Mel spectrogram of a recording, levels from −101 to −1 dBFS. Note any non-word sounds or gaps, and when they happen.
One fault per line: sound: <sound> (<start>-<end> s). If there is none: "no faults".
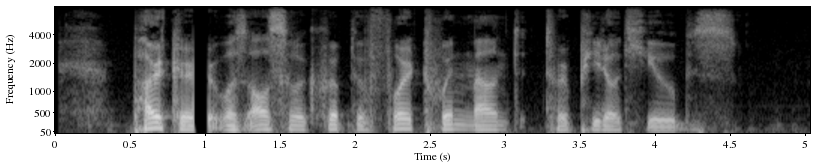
sound: dropout (0.9-1.0 s)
